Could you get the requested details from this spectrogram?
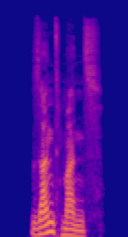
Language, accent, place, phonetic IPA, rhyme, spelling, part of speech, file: German, Germany, Berlin, [ˈzantˌmans], -antmans, Sandmanns, noun, De-Sandmanns.ogg
- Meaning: genitive singular of Sandmann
